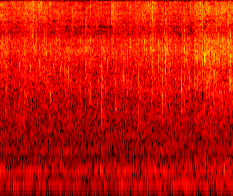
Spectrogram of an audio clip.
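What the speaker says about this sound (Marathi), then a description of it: "यामध्ये आपण वडी टाकूया. छान लालसर गोल्डन कलर येईपर्यंत ह्या तळून घेऊया." Soybean vadi pieces frying in hot oil for a soybean vadi curry, a steady, dense sizzle that holds at an even level throughout, with no voices over it.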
